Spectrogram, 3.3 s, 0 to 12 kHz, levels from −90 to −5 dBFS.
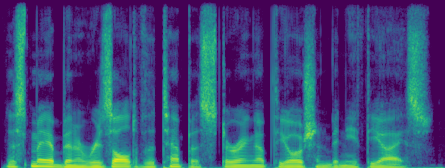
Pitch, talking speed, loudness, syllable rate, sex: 110 Hz, 285 wpm, -17 LUFS, 6.9 syllables/s, male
